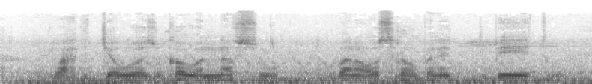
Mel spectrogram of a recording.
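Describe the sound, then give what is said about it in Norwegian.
Harbour ambience in the tourist town of Luxor, Egypt, with small boats anchored on the water: a steady low engine-like rumble and faint wind hiss run throughout, while a person speaks clearly over it. “Småbåtene står ankret opp på havna i turistbyen Luxor ingen kunder i dag heller.”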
